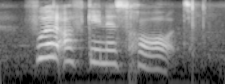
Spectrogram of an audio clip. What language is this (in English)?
Afrikaans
